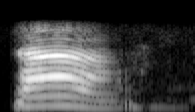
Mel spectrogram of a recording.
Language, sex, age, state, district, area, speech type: Odia, female, 45-60, Odisha, Angul, rural, conversation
